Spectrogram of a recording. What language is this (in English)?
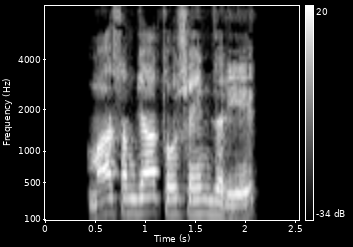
Sindhi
